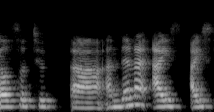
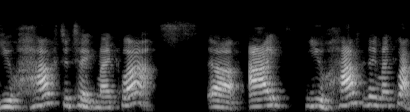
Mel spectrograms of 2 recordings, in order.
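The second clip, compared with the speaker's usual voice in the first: put-on, pushy, insistent screaming cry; 2 semitones higher than usual. Retelling how a professor urged joining his class: imitating someone screaming. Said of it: "this professor starts screaming".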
